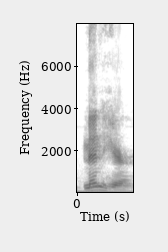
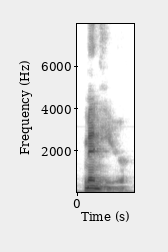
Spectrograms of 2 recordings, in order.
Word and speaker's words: menhir: How do you pronounce it, actually? Menhir. Menhir. Yeah, it is menhir.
